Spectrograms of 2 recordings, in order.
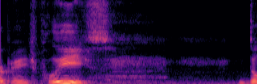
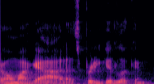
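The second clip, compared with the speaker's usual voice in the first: awed hush; 7 semitones lower, 9 dB quieter than usual. Retold or imitated. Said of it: "you'd be like".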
